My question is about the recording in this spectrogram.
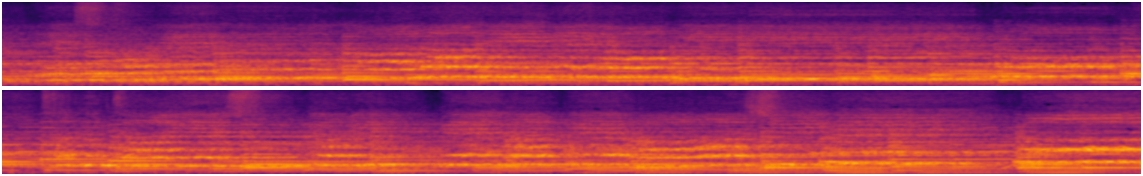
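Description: Women's church choir singing a slow hymn in Korean, in parts, with long held notes.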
